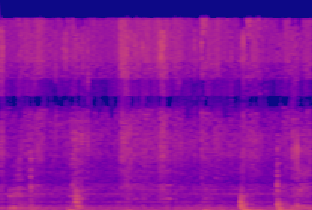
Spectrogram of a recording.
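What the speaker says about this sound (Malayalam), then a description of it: "നല്ലപോലെ ഒന്ന് ഇളക്കി ചൂടാക്കി എടുക്കണം" Faint stirring of a lentil mixture heating in a pan, with soft scraping strokes and a low steady sizzle underneath.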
